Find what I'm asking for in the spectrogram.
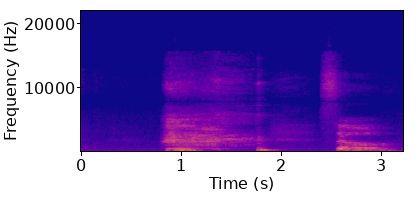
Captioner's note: sighs loudly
